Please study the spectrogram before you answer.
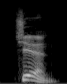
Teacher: The measure word for luggage is pronounced with a falling tone.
